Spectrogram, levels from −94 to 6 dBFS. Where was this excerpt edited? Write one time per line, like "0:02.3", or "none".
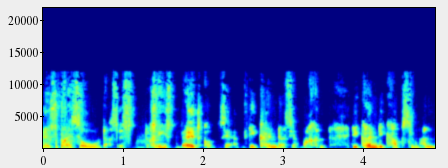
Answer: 0:00.9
